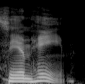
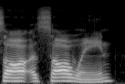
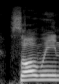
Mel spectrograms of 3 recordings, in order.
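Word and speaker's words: Samhain: shouldn't say that but it's not pronounced the way you would think anyway it's a big digression for me S um saw say almost did it force of habit saw Wayne is my very short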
